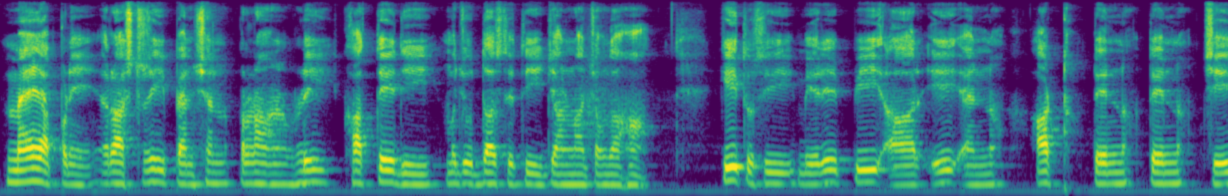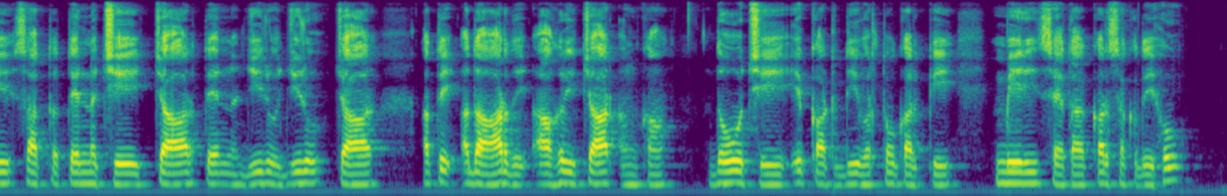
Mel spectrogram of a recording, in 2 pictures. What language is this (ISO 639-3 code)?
pan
